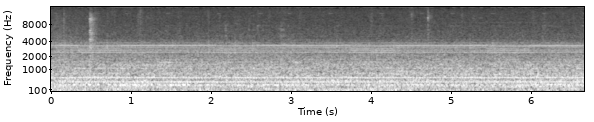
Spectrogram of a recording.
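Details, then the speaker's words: Probably 1930s-era RCA A20C tube table radio on the bench at low current with old paper caps and frayed cord: steady low mains hum under faint hiss, dial lamp lit, no station audio after cleaning the band switch; cause not confirmed. "I can hear the amplifier humming and the light is lighting up here so we know we got power give the switch a shot of cleaner nothing"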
